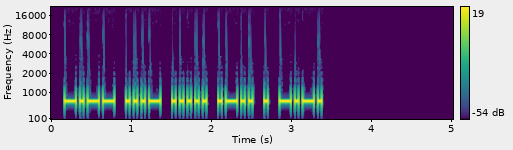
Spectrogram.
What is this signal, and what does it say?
Morse code, heard as a keyed tone, about 25 wpm, 700 Hz. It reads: YV5LEC
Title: DXCC-100 Call Signs - 6 Characters - Repeated 3x - 25wpm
